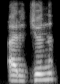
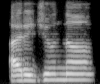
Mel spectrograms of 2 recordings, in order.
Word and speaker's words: Arjuna: recited as Arjun or Arjuna okay but it is not Arjun it is n is the n we have to pronounce with a complete pronunciation so it is Arun Arun okay so n and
